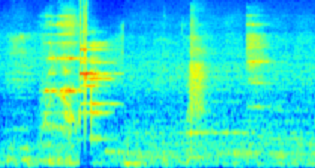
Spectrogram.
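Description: A weight plate slid onto a steel barbell sleeve, giving one sharp metallic clink about a second in that rings briefly.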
